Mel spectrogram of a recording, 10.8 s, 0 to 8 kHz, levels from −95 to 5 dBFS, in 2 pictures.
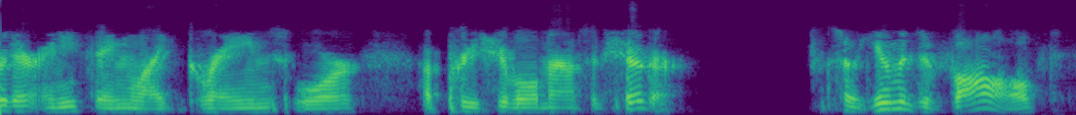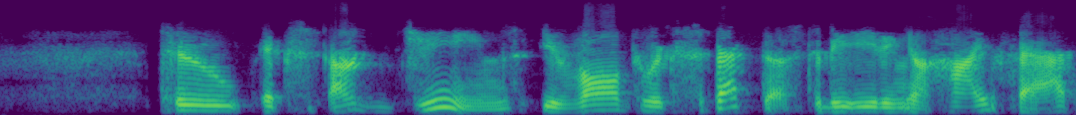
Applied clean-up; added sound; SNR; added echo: neural mask model Resemble Enhance denoiser.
